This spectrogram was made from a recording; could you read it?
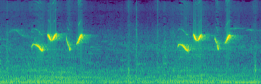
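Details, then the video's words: Sirtu singing a varied, rolling lure song meant to draw other birds into song: two matching bursts, each a rapid cluster of sharp, looping whistled notes, separated by about two seconds of near-silence. "Pancingan Sirtu Gacor Variasi Ngeroll"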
